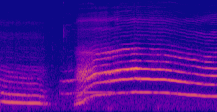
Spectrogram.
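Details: Female rescued cat in Mumbai, India, one of a group of rescued cats, gives a long drawn-out caterwaul: a low moan that breaks off, then a rising, sustained wailing yowl held for several seconds indoors.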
